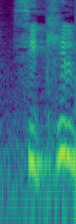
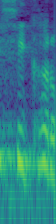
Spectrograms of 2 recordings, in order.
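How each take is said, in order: First: शिखिर ending in -khir; two i sounds in शिखिर; wrong form. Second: Short a after ख in शिखर; correct form. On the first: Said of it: "शिखिर नहीं". (गलत उच्चारण, शिखिर) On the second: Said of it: "शिखर होता है". (सही उच्चारण, शिखर) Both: Shown as a demonstration.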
